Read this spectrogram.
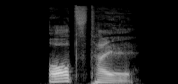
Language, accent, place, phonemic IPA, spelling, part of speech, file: German, Germany, Berlin, /ˈɔʁt͡sˌtaɪ̯l/, Ortsteil, noun, De-Ortsteil.ogg
- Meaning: district (of a town), locality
